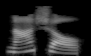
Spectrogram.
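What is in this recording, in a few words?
"拿手", Mandarin Chinese; chinese-flashcards; hsk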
